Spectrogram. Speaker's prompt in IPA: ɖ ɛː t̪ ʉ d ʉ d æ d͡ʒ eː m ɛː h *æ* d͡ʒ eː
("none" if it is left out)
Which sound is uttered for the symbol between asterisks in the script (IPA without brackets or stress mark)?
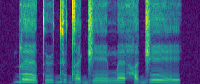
a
